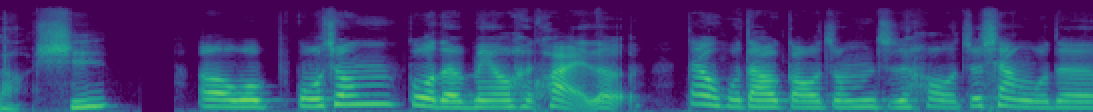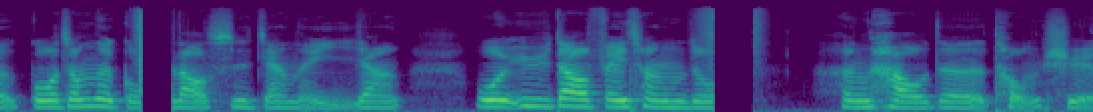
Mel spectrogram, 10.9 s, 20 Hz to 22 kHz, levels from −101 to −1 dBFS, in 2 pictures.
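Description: At 6.11 s and again at 8.92 s the speech breaks up in a wireless microphone squelch dropout. The radio signal from the transmitter weakens, the receiver's squelch closes, and the output is muted for about 160 ms in the first event and about 205 ms in the second. Each event ends by 6.33 s and 9.29 s respectively. What separates this from a digital packet loss or a loose cable is the short surge of hiss just before each hole.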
